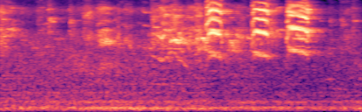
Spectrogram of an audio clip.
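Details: Parrots chattering softly at first, then three loud, harsh, arching squawks in quick succession near the end over a low hum.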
